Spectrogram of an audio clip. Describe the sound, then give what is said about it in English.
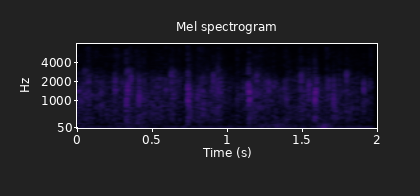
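Faint clapping from a church audience during a sermon, a soft patter of hands with a few sharper claps standing out at uneven intervals. “Everybody say, give him one more good clap off. Come on, give him a great clap.”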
